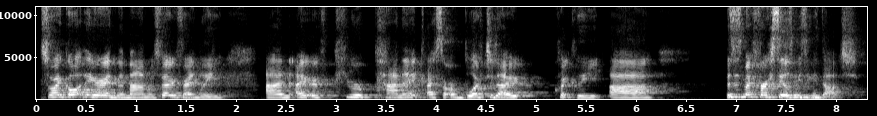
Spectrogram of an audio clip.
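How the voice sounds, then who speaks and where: The speaker is a young Scottish woman leading a student organization, delivering a motivational keynote about her own experiences. She's earnest and conversational, with a medium-pitched, sharp-toned voice at normal speed, recorded in an echoey room.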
